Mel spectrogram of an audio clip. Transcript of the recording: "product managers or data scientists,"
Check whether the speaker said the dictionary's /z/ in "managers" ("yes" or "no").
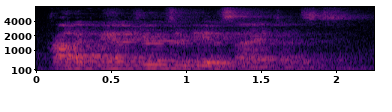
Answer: yes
